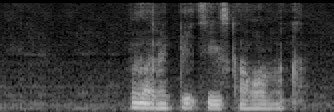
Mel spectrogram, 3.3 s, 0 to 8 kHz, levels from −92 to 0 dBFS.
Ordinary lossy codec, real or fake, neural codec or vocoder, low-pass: none; fake; codec, 24 kHz, 1 kbps, SNAC; 7.2 kHz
